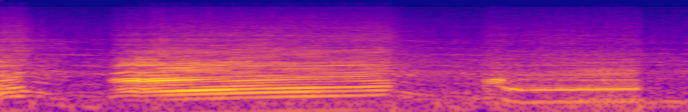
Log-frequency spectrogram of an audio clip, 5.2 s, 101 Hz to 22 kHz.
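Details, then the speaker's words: Five-cylinder-swapped Mk2 VW GTI after refuelling, hard acceleration; revs climb, then the pull drops out and stumbles before catching again. Owner suspects the fuel pump has fallen out again; plans to pull the pump. "and it broke up I'm thinking the breaking up issue has something to do with the fuel pump falling out again"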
